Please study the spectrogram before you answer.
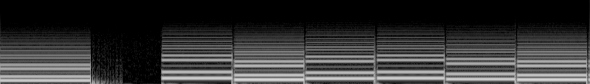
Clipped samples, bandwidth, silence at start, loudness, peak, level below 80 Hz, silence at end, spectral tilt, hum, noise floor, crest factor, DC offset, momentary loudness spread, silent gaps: under 0.1%; 6 kHz; 0 s; -14 LUFS; -4 dBFS; -44 dBFS; 0 s; -9 dB/octave; none; -54 dBFS; 10 dB; under 0.1%; 5 LU; none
